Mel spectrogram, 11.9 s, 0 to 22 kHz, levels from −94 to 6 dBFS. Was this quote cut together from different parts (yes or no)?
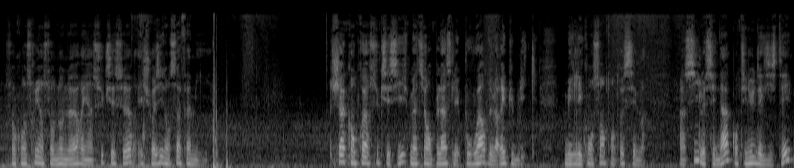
no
